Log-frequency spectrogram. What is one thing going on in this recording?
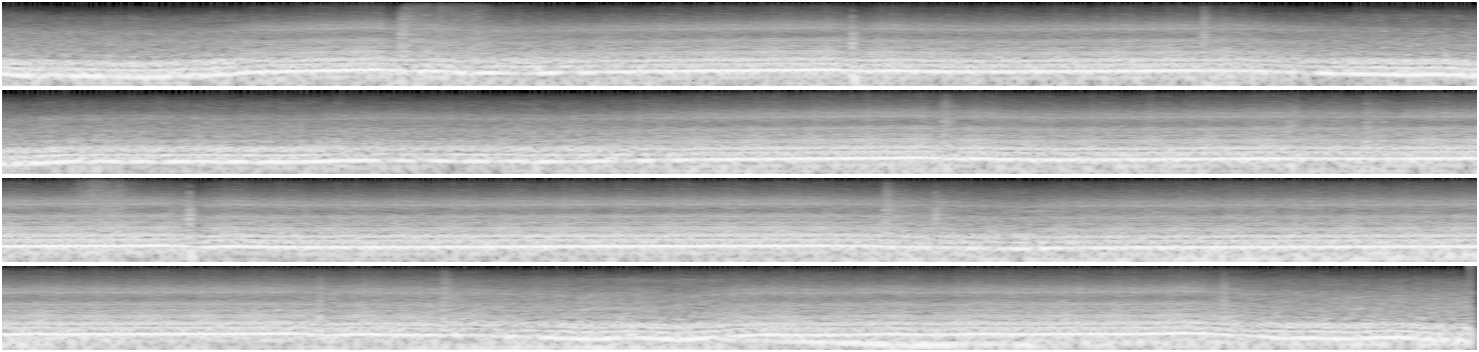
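A car engine roars steadily, revving up and dropping briefly at gear changes.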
